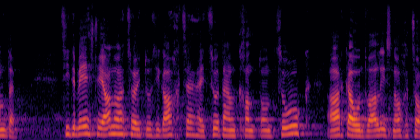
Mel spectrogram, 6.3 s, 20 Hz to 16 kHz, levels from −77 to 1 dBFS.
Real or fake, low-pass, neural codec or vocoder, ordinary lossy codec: real; 14.4 kHz; none; none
